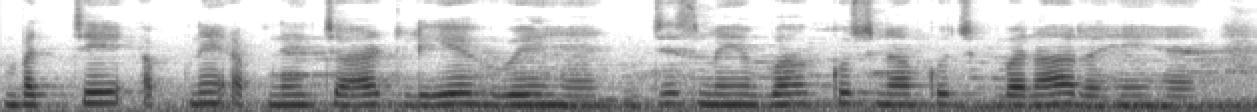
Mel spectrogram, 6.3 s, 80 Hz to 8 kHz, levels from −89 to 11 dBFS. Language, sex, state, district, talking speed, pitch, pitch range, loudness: Hindi, female, Uttar Pradesh, Lucknow, 145 wpm, 225 Hz, 215-235 Hz, -17 LUFS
